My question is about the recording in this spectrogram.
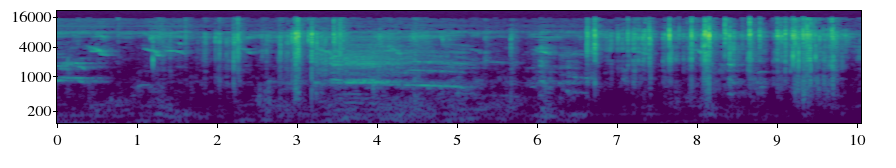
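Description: Plastic snack wrapper crinkling and crackling in the hands, with a rooster crowing in the background about three to five seconds in.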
